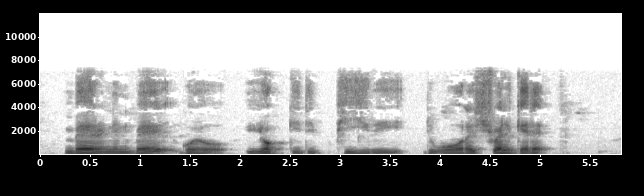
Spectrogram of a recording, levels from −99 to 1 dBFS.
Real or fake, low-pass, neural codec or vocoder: real; 7.2 kHz; none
